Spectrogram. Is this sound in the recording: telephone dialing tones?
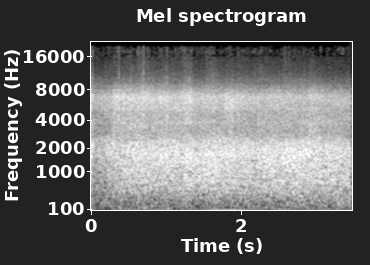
no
